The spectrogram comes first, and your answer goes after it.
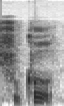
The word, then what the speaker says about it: Foucauld: left with ko but that's just the way we pronounce it in french foucault if you read all the letters you get fukud called cod that's a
